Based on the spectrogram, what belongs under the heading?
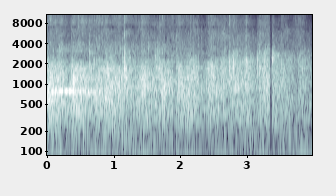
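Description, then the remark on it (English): A church audience on International Sunday claps steadily throughout, a dense wash of many hands applauding at a fairly even, moderately loud level, with no one speaking over it. “Why are you not clapping?”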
